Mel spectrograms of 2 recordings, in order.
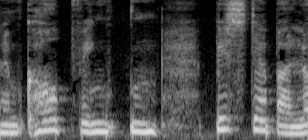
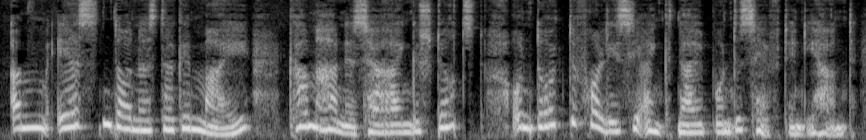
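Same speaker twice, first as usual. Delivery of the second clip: plain reading voice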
